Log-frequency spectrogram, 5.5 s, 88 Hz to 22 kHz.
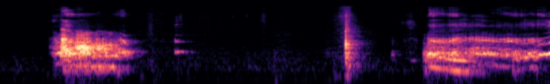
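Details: Impatient 3-month-old French Bulldog puppy named Cleo, eager for the hand brush: a raspy growling burst, a pause with a sharp click, then a sustained rough growl-grumble building at the end.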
